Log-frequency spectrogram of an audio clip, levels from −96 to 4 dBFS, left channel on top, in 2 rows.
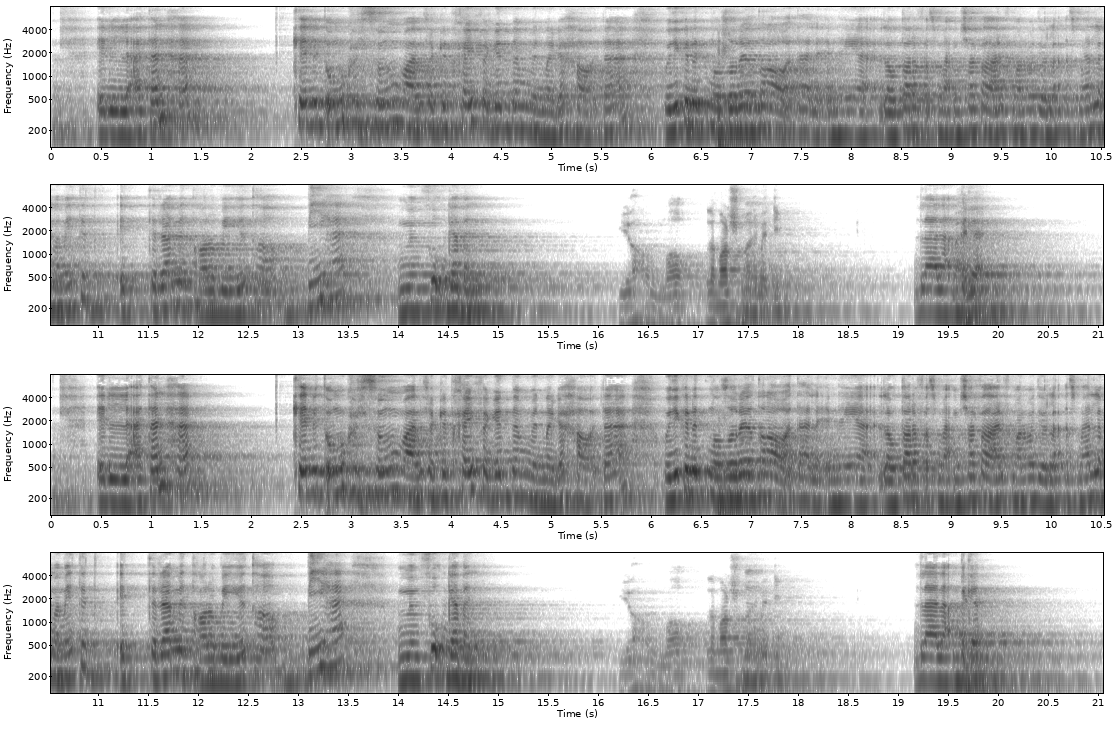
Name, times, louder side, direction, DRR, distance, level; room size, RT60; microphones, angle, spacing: voice 1, 0.0-1.5 2.4-14.9 17.4-17.8 19.2-19.9, right 2 dB, 40° right, 8 dB, 0.8 m, -28 dB
voice 2, 16.2-17.8 19.5-19.9, left 3 dB, 85° left, 10 dB, 0.8 m, -36 dB
17.0 x 6.8 x 7.9 m, 2.6 s
head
